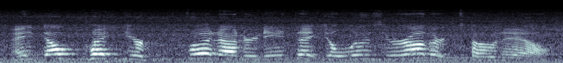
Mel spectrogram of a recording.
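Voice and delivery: high, sharp warning call. Real, not acted. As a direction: call out quickly to stop him. Warning someone near the bunker.

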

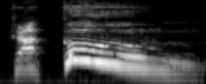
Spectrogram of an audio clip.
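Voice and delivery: booming thunder sound effect; thunder crack. Acted. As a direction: roll it out like thunder overhead. Thunder after incantation.

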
